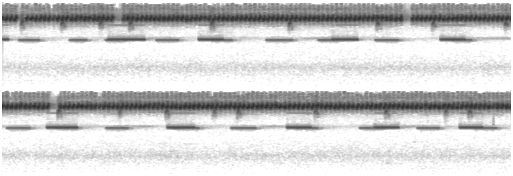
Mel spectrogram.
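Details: Night-time crickets keep up a continuous high-pitched ringing drone, layered with brief chirps that come in loose clusters of two or three. The chorus stays even throughout, with no voices or other animals.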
